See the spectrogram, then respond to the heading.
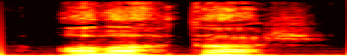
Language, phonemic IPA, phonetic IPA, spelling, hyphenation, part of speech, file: Turkish, /a.nahˈtaɾ/, [ɑ.nɑhˈtɑɾ], anahtar, a‧nah‧tar, noun, Anahtar.ogg
- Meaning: key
